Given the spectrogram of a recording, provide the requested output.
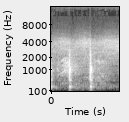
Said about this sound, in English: Holy. What was that? There's someone in that desk. Yeah, someone knocked back.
